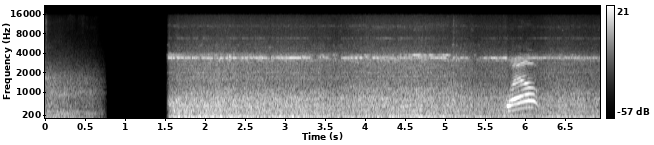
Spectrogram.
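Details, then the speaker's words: Vehicle light bar at highway speed after weather stripping was added to the bottom heat-sink fins: thin steady high whistle over road roar. The bottom fix helped a little, but the problem is mainly the top fins. "Well, the bottom helped a little bit, but sounds like our problem is more so on the top fins."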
